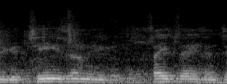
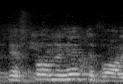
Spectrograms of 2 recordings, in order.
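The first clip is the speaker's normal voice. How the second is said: high, louder indignant comeback; acted protest; 10 semitones higher, 6 dB louder than usual. Pitcher defending himself to coach, acted protest. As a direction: argue back in mock exasperation.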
